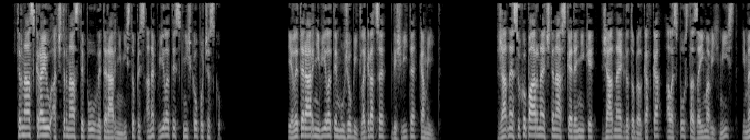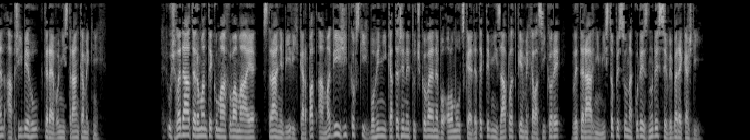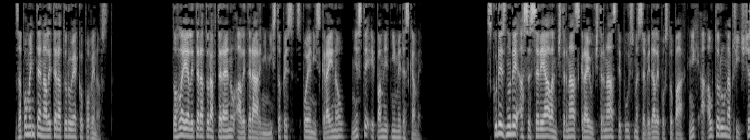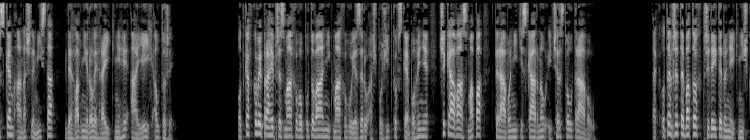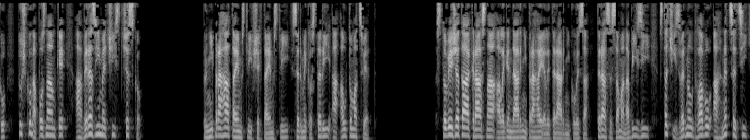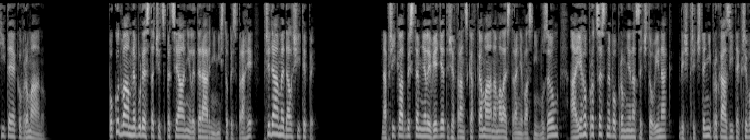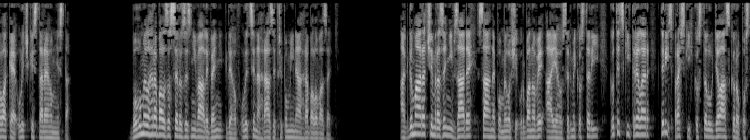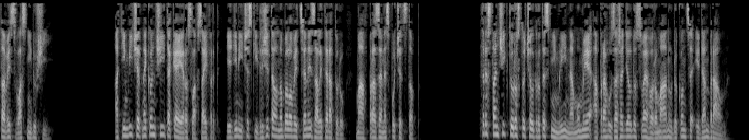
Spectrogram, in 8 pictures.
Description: Audio verze článku Čtrnáct krajů & čtrnáct tipů: literární místopis aneb výlety s knížkou po Česku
